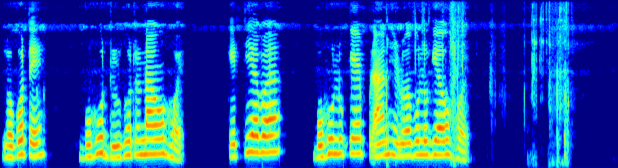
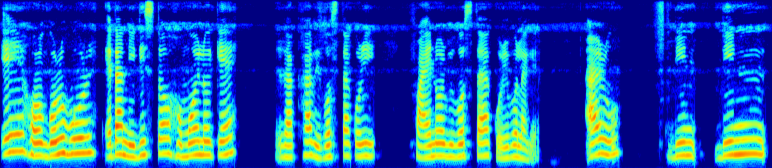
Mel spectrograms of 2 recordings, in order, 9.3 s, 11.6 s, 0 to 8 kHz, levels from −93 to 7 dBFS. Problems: none marked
